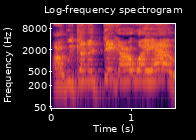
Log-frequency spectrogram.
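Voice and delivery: exasperated, impatient, shrill, very high and loud. Narrator voicing Harry the Badger questioning Stuart the Badger's idea: impatient. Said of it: "asked Harry the Badger impatiently".

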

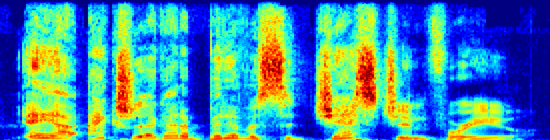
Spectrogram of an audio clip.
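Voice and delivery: very high, breezy, chipper, bouncy, all-cheery voice. Recounting a Special Forces guy walking up with a suggestion: imitating a chipper tone. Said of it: "walks up to you all chipper".

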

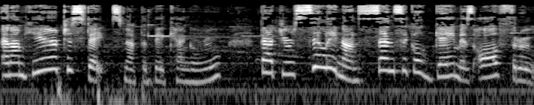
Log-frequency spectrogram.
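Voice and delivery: plain reading voice

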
